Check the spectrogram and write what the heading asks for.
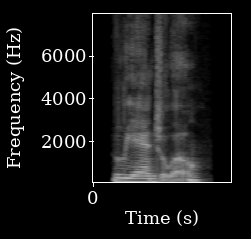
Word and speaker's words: LiAngelo: Is that how you say his name? Gello? Jello? – LiAngelo. – LiAngelo.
